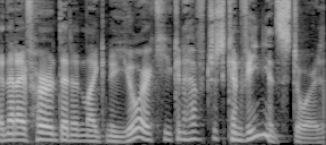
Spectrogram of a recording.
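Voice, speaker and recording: On a very clean recording with a silent background, a man with an American accent speaks at a fairly quick pace, his medium pitch making very wide swings. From Maryland, US. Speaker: gaming podcast co-host. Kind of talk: casual chat.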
